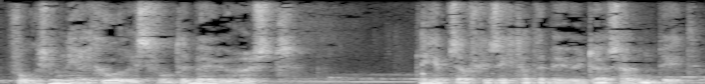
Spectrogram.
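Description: An actor with a Flemish accent playing a calm, polite male police detective who questions a witness. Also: sits low, brisk, roomy sound, music in the background. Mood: probing. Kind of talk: radio drama acting.

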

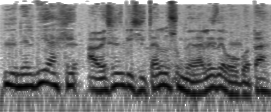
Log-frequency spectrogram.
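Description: A man's voice: medium pitch, animated, a little fast, a little mellow, natural voice. A man acting an earnest, friendly, inquisitive character in a radio drama. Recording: noisy outdoor ambience, rain.

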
